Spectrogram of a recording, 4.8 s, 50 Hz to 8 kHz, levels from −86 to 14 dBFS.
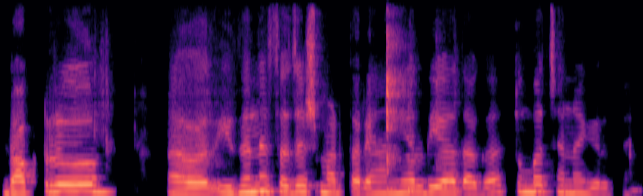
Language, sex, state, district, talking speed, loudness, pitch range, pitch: Kannada, female, Karnataka, Raichur, 200 wpm, -15 LUFS, 230-270 Hz, 245 Hz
